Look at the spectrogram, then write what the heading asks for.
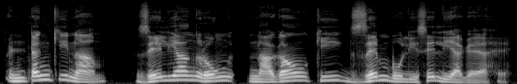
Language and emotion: Hindi, neutral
